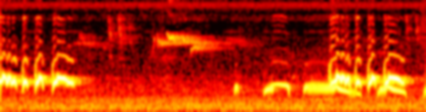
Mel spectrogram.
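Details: Zebra doves (perkutut lokal) singing: a quick ringing phrase of bouncing coos opens, then soft single coos and a faint high chirp. A second loud bouncy phrase follows near the end.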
